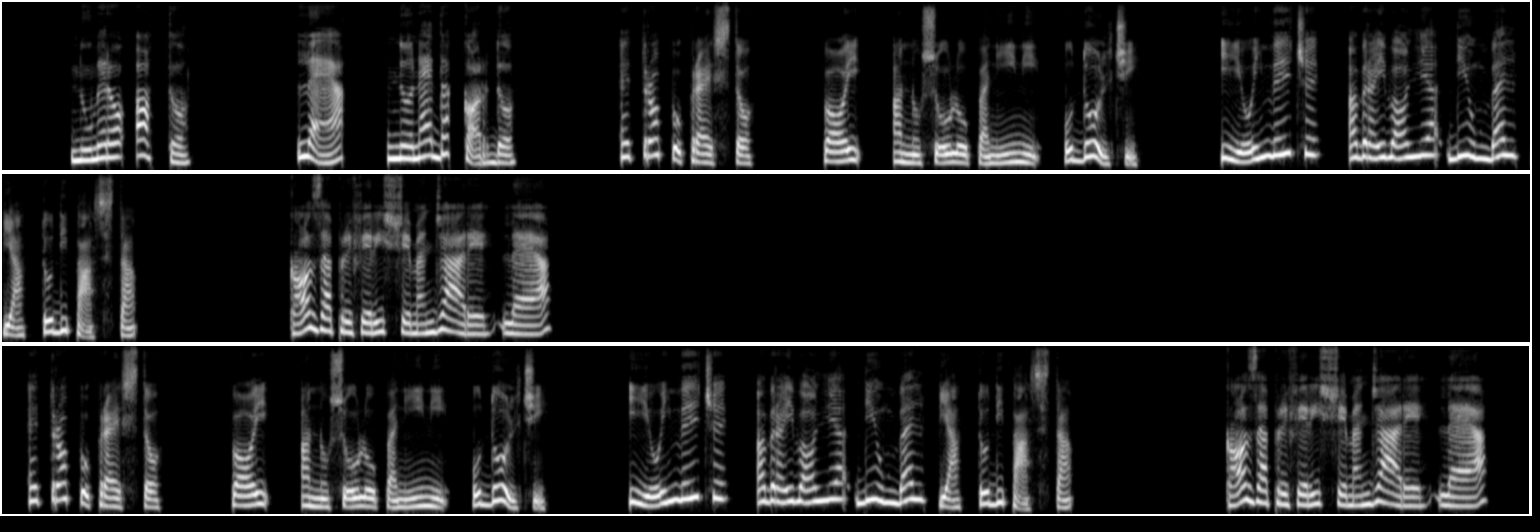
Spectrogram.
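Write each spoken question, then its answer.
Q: Cosa preferisce mangiare, Lea?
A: un piatto di pasta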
